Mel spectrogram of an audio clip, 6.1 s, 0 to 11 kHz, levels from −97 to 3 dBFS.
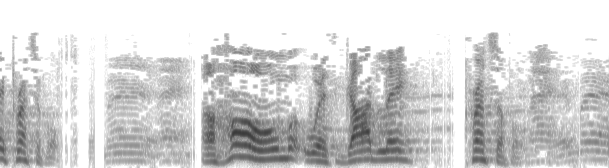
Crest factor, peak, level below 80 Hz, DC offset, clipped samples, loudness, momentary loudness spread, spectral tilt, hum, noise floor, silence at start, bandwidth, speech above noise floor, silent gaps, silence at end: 20 dB; -12 dBFS; -80 dBFS; under 0.1%; under 0.1%; -30 LUFS; 26 LU; -9.5 dB/octave; none; -55 dBFS; 0 s; 5.8 kHz; 24 dB; 0.80-0.89 s, 0.97-1.04 s, 4.56-4.65 s; 0 s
